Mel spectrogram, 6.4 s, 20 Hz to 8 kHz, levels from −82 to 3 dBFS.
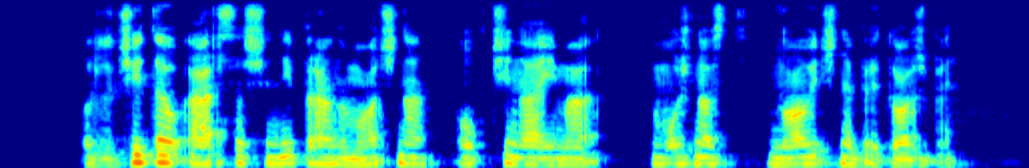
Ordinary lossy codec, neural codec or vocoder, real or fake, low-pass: none; vocoder, 22.05 kHz, 80 mel bands, WaveNeXt; fake; 7.2 kHz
